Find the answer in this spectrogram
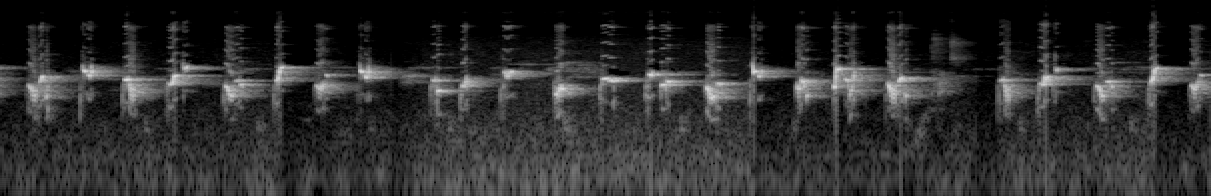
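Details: Yellow-vented bulbul pouring out a fast warbling song meant as a lure for other bulbuls' long singing; liquid two-tone notes repeat about three per second, pausing briefly once near the end.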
